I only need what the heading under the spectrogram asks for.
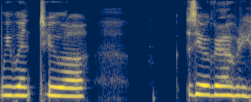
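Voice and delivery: speaking through a yawn. The speaker recounts a day out with friends, yawning. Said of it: "Sorry, I'm yawning right now".

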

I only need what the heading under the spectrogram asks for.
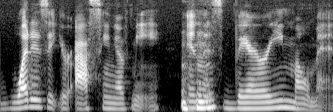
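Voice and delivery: plain

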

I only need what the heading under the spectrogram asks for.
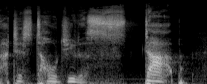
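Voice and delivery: mock slow, drawn-out yell. Recounting a woman who yelled after being called a nickname again; retelling a yell. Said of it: "and she yelled at me".

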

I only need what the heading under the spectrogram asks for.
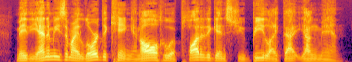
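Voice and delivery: ordinary talk

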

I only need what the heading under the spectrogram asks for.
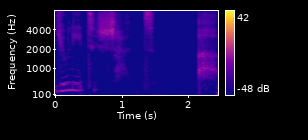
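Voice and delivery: hushed, slow, soft whisper.

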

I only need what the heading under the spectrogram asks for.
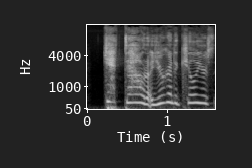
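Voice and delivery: high-pitched mock yell. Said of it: "He's screaming at me".

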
